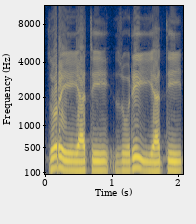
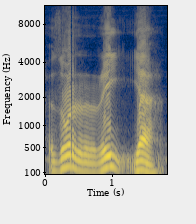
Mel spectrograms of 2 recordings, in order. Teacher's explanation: tidak dibaca rnya harusnya ditekan dulu rnya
